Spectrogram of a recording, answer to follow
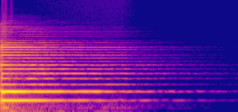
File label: notes, keyboard piano; Hideout Furniture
